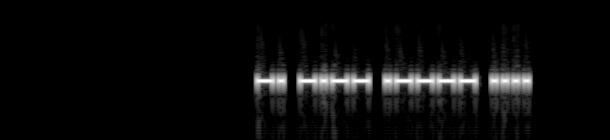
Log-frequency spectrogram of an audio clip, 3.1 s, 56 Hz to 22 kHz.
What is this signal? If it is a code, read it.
Morse code, heard as a keyed tone, about 42 wpm, 700 Hz. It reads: NY1H
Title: USA Call Signs - 4 Characters - Repeated 2x - 45wpm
